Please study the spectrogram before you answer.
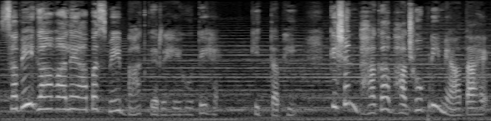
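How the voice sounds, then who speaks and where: A female narrator tells a scripted story. Her voice sits fairly high, and music plays faintly behind her. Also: big pitch swings, moderate pace.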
